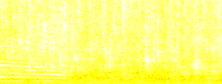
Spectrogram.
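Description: Water runs steadily from a tap into a bath while a cat is washed, a continuous close hiss with no talking.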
